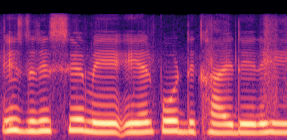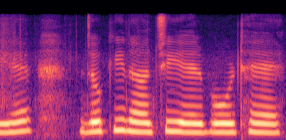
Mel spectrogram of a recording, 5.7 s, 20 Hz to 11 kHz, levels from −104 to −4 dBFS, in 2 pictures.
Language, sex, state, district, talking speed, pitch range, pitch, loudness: Hindi, female, Jharkhand, Ranchi, 135 wpm, 210-240 Hz, 220 Hz, -13 LUFS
